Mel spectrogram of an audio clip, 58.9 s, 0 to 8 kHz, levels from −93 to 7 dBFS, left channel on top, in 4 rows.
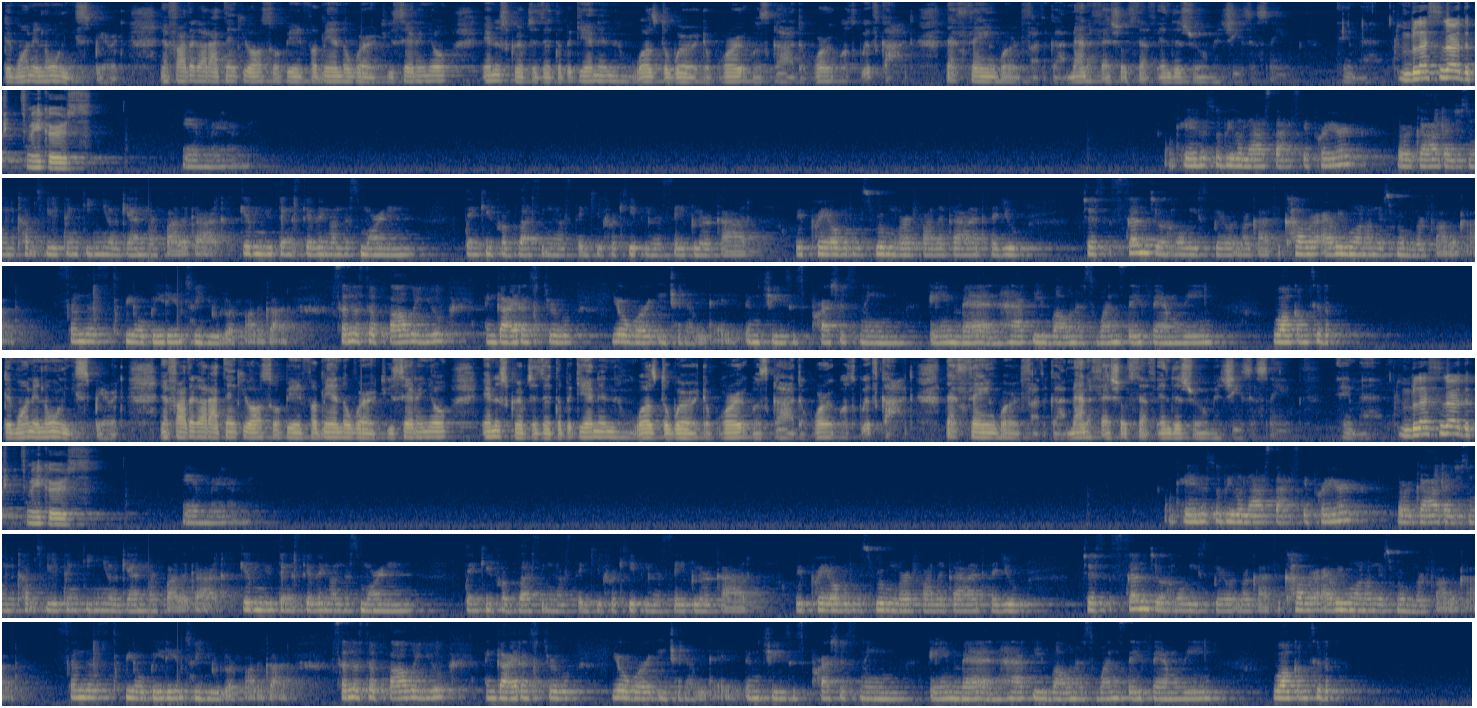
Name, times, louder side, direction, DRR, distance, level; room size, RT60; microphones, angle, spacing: voice 1, 0.0-12.8 13.4-13.7, right 5 dB, 70° right, 18 dB, 0.5 m, -33 dB
voice 2, 13.9-15.6, left 2 dB, 20° left, 14 dB, 0.4 m, -28 dB
voice 3, 16.5-17.2 26.4-28.3 28.7-33.6 34.1-36.9 37.4-39.7 40.3-40.4 40.7-44.3 44.8-49.9 50.3-56.3 56.9-57.5, equal, ahead, 5 dB, 1.0 m, -35 dB
18.0 x 7.0 x 6.5 m, 1.0 s
head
